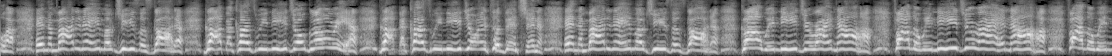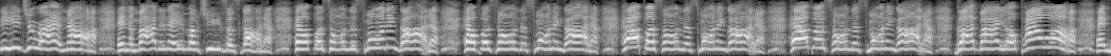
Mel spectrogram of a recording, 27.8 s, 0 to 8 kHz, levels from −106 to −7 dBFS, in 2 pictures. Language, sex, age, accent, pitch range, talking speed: English, female, 20-39, American, 370-415 Hz, 175 wpm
